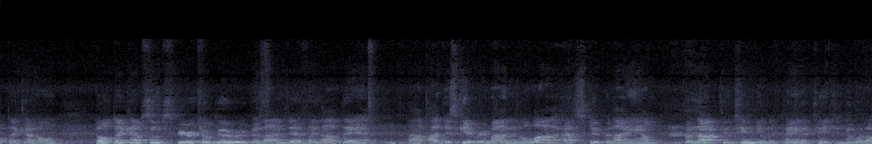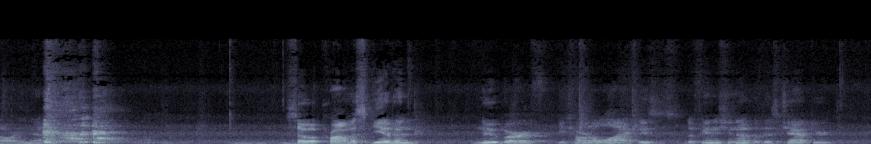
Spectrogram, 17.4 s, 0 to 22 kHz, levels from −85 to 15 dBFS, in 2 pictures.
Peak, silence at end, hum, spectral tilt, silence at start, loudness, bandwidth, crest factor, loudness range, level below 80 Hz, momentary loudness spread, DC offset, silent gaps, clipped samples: -8 dBFS; 0 s; none; -5 dB/octave; 0 s; -28 LUFS; 16 kHz; 20 dB; 6 LU; -52 dBFS; 17 LU; under 0.1%; none; under 0.1%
